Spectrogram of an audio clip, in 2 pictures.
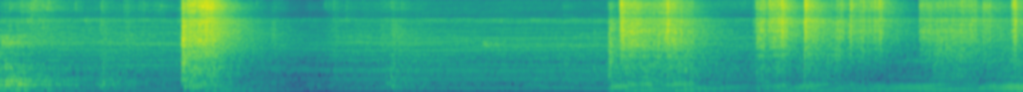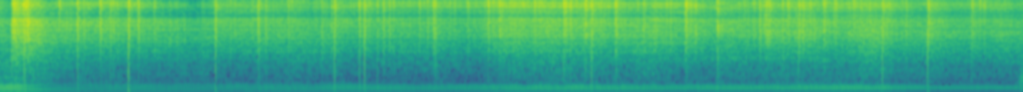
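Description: Manual stick arc welding on steel plate: after a couple of short, louder bursts, the electrode's arc crackles and sizzles steadily from about seven seconds in. Under it runs the steady hum of the welding transformer.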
